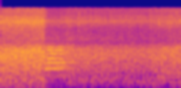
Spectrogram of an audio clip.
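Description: Floodwater rushing and splashing as an SUV ploughs through it, with a short, single car-horn toot about half a second in.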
